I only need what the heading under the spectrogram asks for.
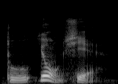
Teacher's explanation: changes to 不, the second tone, when it's put in front of a character with the fourth tone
